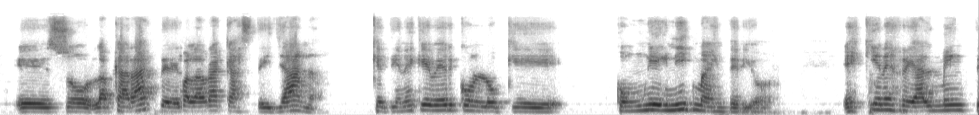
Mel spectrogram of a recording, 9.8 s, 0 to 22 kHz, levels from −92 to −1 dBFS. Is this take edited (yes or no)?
yes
